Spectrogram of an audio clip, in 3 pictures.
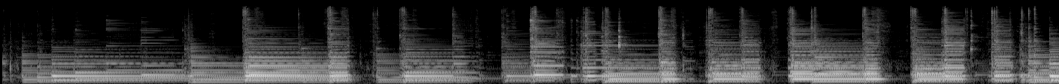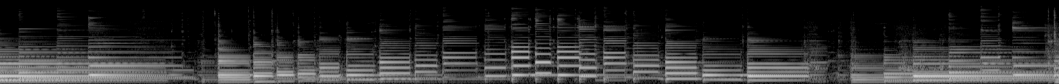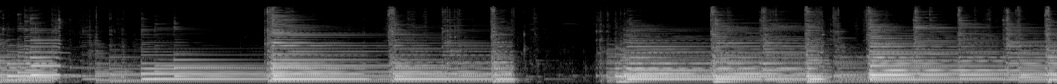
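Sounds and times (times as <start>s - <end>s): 
Telecaster electro-acoustic guitar, pure acoustic: 0.0s - 31.7s.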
